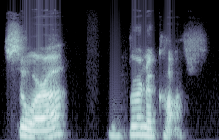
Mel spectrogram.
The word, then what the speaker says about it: Sora Verikoff: I'm here with my special guest, Sora Verikoff.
